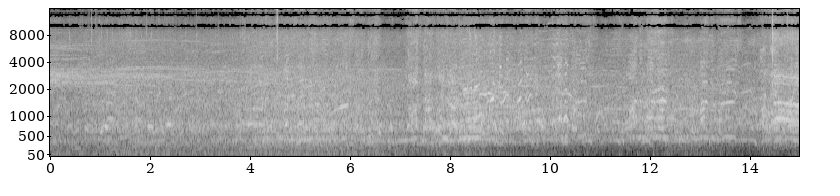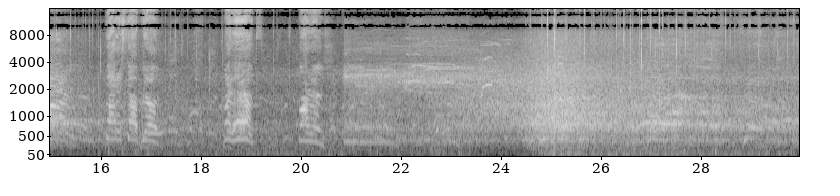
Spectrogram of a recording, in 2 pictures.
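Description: A large stadium crowd chants and roars throughout.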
